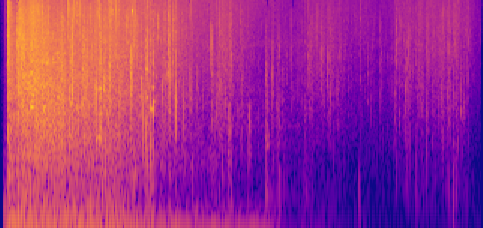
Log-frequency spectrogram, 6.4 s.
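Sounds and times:
medium stone rock explosion: 0.0 - 4.4.

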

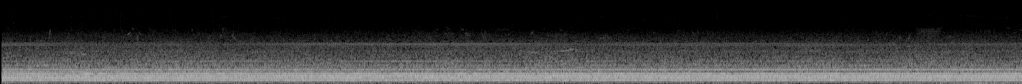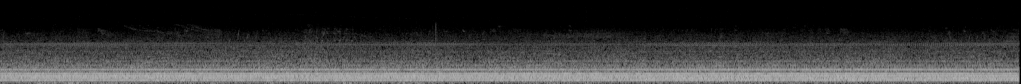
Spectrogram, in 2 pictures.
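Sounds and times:
wind turbine power transformer hum: 0.0 - 20.4.

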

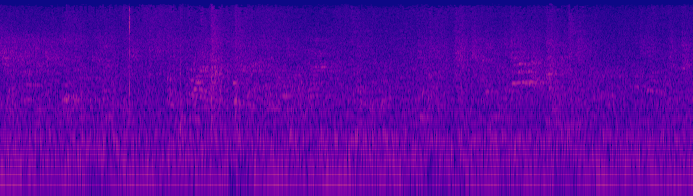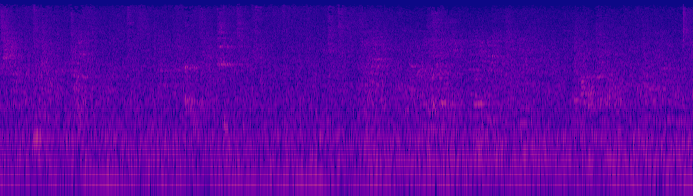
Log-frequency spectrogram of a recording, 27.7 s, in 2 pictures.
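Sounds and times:
food court ambience: 0.0 - 27.7.

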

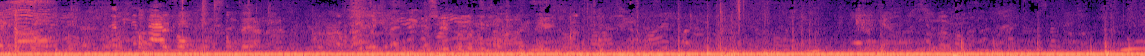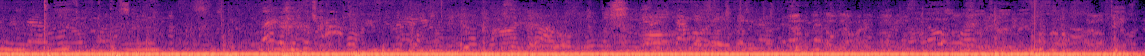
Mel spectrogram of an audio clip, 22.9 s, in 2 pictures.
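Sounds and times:
passengers getting on the bus: 0.0 - 22.8
various people having conversations in Chinese and Spanish: 0.0 - 22.8.

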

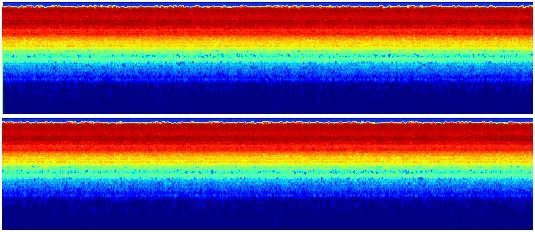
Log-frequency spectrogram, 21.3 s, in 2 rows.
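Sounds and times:
sci-fi gas leak from a hose: 0.0 - 21.2.

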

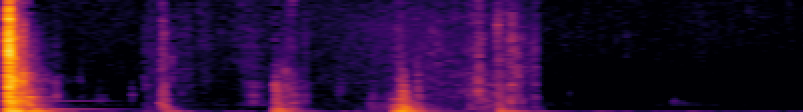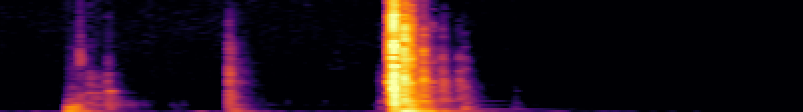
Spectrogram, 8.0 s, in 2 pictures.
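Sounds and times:
GMC Savana truck rear door opening and closing: 0.0 - 2.8, 4.3 - 6.6.

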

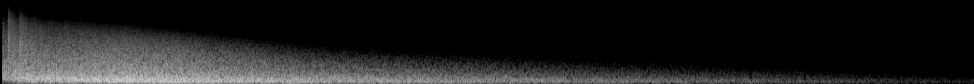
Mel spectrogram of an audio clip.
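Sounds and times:
thunder clap: 0.0 - 6.1.

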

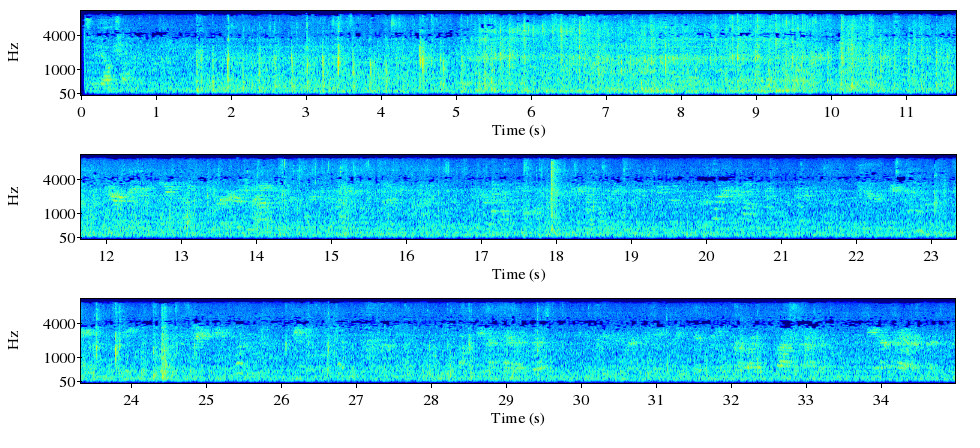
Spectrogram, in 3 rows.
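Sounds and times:
people talking at airport baggage claim: 0.0 - 34.9
luggage rolling at airport baggage claim: 1.5 - 16.6.

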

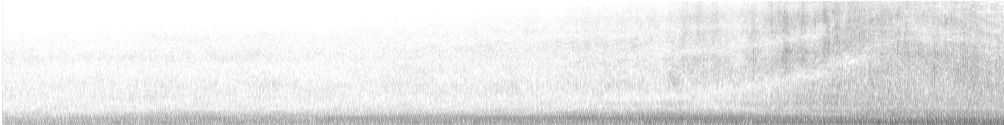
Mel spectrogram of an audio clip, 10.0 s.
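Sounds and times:
T-28D Trojan aircraft passing: 0.0 - 10.0.

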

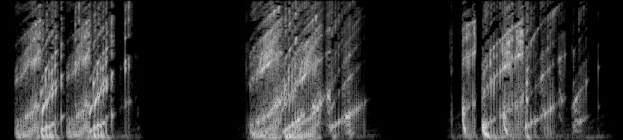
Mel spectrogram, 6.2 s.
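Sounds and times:
rippling pitch-bent burps from human voice: 0.2 - 1.4, 2.4 - 3.8, 4.5 - 6.0.

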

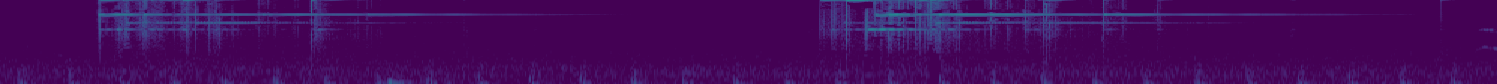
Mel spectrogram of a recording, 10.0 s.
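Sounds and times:
wind chimes tinkling: 0.7 - 3.7, 5.5 - 9.9.

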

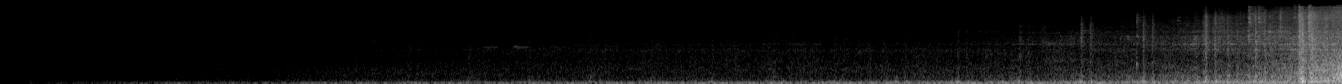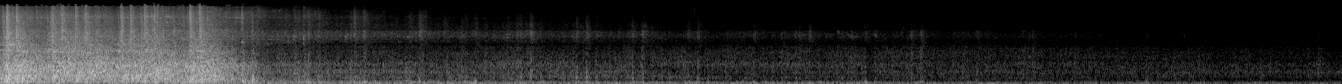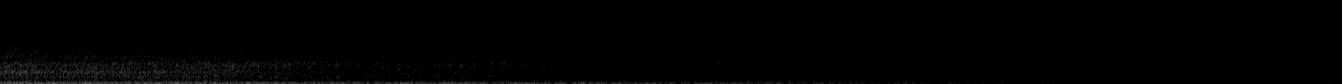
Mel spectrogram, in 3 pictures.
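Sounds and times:
diesel railcar passing at high speed: 3.3 - 31.0.

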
